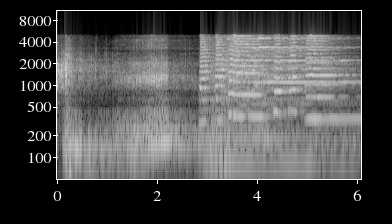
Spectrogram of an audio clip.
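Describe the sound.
A car engine revs and pulls away for a town drive, a rising, droning tone for roughly three seconds, then a loud held musical chord takes over as the engine sound continues beneath it.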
